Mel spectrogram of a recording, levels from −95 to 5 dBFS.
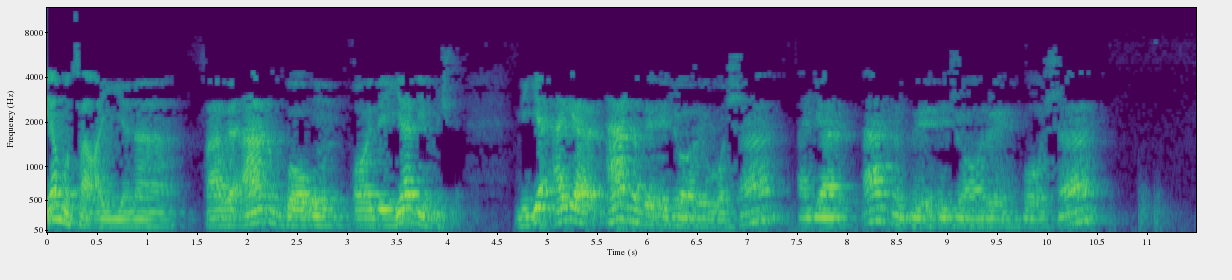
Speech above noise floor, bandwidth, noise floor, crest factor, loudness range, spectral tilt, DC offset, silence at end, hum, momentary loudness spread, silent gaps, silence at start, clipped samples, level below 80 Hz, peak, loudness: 35 dB; 10.5 kHz; -54 dBFS; 18 dB; 4 LU; -8 dB/octave; under 0.1%; 0.4 s; none; 11 LU; none; 0 s; under 0.1%; -52 dBFS; -2 dBFS; -19 LUFS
